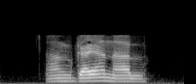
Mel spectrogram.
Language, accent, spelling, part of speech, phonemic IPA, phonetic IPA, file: Armenian, Eastern Armenian, անզգայանալ, verb, /ɑnəzɡɑjɑˈnɑl/, [ɑnəzɡɑjɑnɑ́l], Hy-անզգայանալ.ogg
- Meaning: 1. to become numb 2. to become anesthetized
